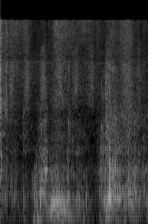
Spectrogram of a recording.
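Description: White rhino calf sucking and slurping milk from a feeding bottle, in repeated pulls a little under a second apart.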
